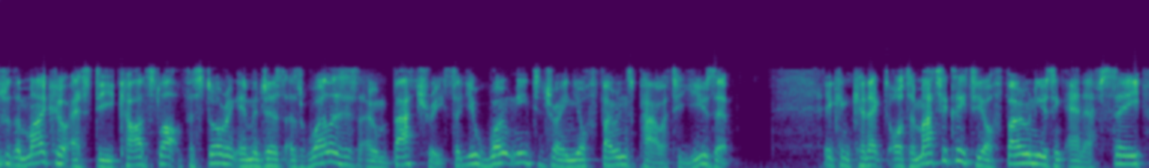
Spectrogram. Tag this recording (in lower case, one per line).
speech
